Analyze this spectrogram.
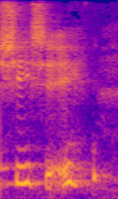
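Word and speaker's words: chichi: It's so funny because also because it's Notting Hill, everyone in there is like in chi chi chi. – Do you mean shishi?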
